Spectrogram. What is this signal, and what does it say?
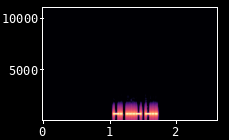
Morse code, heard as a keyed tone, about 50 wpm, 700 Hz. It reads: NVD
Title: All Cut Numbers - 3-Digit 50wpm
